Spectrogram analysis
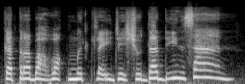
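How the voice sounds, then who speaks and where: A woman's voice: high voice, moderate pace, no room sound. A woman with an Ilocano accent playing a teasing young female cousin in a comedy radio-style drama. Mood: playful, teasing.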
